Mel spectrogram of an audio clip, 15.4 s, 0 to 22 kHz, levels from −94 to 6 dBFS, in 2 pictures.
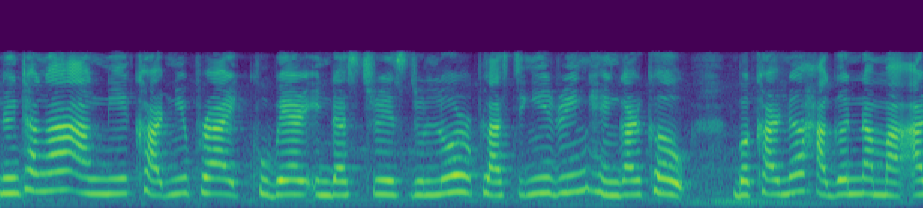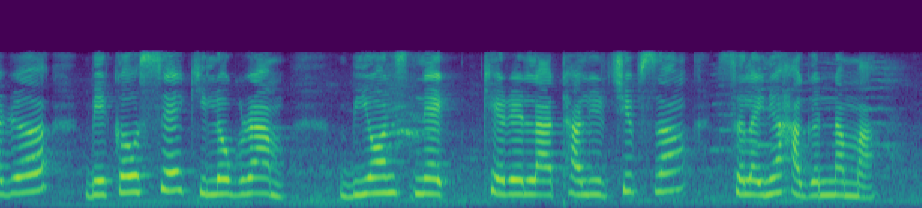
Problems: none marked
